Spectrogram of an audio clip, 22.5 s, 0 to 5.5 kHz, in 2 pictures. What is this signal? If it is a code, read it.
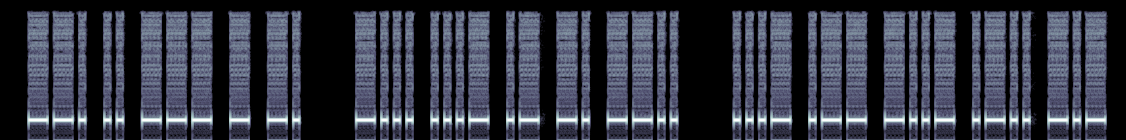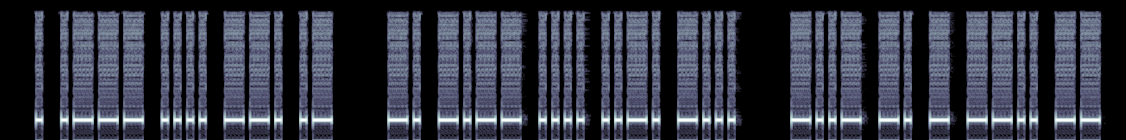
Morse code, heard as a keyed tone, about 19 wpm, 800 Hz. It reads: GIOTN BVANZ VWXLK EJHGA NYHFB XNTZM
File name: cours-du-lundi files / cours-1589-texte-chiffre-vitesse-18mpm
